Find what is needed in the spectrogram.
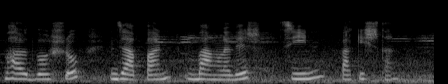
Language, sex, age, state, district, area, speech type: Bengali, female, 45-60, West Bengal, Purba Bardhaman, rural, spontaneous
